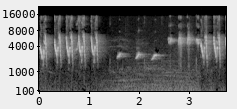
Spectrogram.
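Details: Female ciblek, or bar-winged prinia, gives clusters of high, sharp chips, then three lower short slurred notes, then more rapid piercing chirps.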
